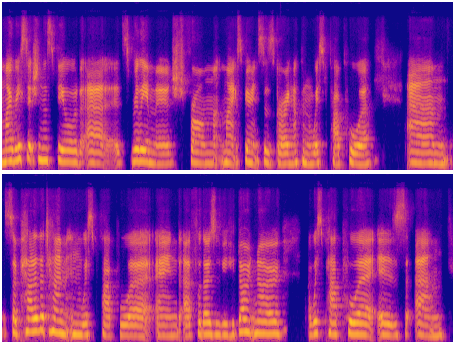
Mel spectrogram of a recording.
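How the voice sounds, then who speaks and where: A woman from New Zealand with a New Zealand accent, a scholar speaking in a thoughtful, measured way with frequent ums. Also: mid-range voice. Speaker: guest scholar. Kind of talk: academic interview.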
